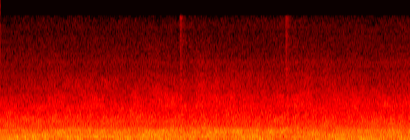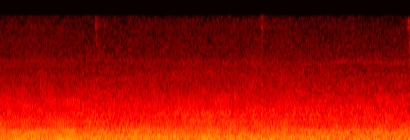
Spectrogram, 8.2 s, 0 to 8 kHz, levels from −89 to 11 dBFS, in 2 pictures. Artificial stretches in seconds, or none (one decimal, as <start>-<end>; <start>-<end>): 0.0-4.9; 5.4-7.1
